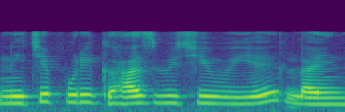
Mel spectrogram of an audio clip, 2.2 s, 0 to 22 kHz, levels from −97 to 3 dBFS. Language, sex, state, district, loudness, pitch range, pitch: Hindi, female, Chhattisgarh, Bilaspur, -15 LUFS, 215-235 Hz, 225 Hz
